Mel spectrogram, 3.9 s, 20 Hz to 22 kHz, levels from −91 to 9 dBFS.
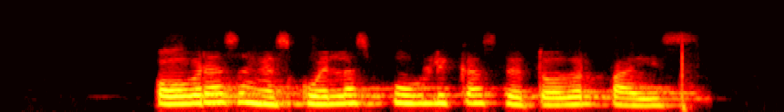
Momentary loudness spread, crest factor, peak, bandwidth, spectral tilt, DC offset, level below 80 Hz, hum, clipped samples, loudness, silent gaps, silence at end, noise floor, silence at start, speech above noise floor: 6 LU; 14 dB; -4 dBFS; 7 kHz; -8 dB/octave; under 0.1%; -66 dBFS; none; under 0.1%; -17 LUFS; none; 0.45 s; -82 dBFS; 0.8 s; 65 dB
